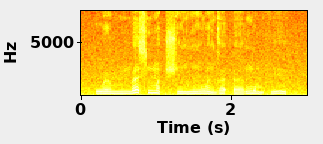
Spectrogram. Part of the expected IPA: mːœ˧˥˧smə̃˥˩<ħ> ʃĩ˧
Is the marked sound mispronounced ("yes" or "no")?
yes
